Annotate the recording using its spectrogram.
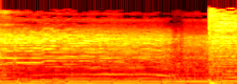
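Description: Hard rock song in an instrumental break: distorted electric guitar holds sustained chords with a note bending near the end, and the drums are out.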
